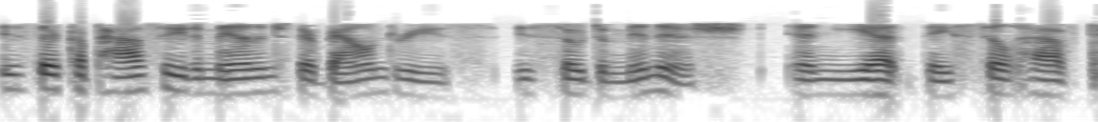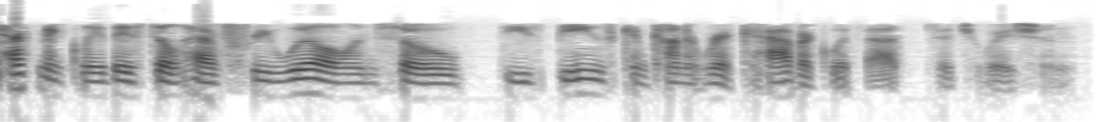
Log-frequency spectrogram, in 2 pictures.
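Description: A woman's voice: extremely low pitch, moderate pace, no room sound, narrow, tinny audio. A woman hosting an interview, enthusiastic and affirming, often laughing along with her guest. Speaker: interview host. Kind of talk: conversational interview.

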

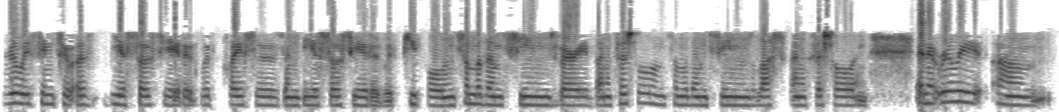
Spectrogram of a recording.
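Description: A woman who is a spiritual practitioner and teacher, answering interview questions thoughtfully, with many pauses and restarts. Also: lowish voice, fairly even intonation, dry recording, low-quality recording. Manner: thoughtful, with frequent fillers and restarts.

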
